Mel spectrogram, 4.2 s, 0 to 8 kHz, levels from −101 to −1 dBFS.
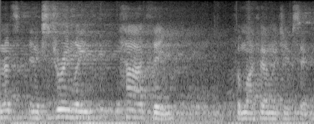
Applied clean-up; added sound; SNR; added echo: none; Livestock, farm animals, working animals; 9 dB; reverberation time 2.8 s.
